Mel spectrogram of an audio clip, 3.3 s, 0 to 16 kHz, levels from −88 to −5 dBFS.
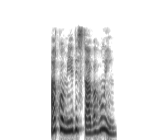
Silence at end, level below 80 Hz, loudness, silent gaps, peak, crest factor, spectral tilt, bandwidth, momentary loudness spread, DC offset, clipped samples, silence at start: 1 s; -68 dBFS; -21 LUFS; none; -4 dBFS; 20 dB; -4.5 dB/octave; 8 kHz; 6 LU; under 0.1%; under 0.1%; 1.05 s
